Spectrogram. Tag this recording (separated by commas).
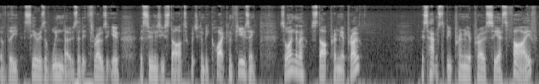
Speech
